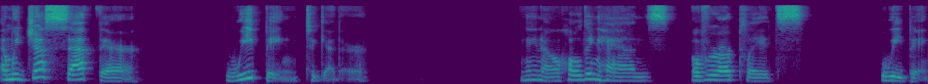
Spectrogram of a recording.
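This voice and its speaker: The voice has a dark, mellow tone and very wide pitch swings. It moves at a very slow pace, broken by long, frequent pauses. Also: woman, medium pitch for a woman. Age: 70s. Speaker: theater artist. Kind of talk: interview. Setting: video call. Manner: halting.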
